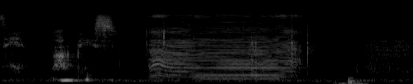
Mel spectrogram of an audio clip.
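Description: A comb scrapes through soft fur.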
